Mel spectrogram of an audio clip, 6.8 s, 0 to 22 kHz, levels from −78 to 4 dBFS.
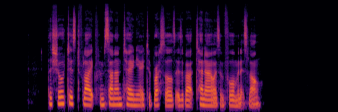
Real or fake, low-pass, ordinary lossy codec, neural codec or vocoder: fake; 19.8 kHz; none; vocoder, 44.1 kHz, 128 mel bands every 256 samples, BigVGAN v2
